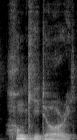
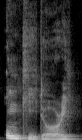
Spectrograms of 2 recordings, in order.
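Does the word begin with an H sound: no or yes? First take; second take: yes; no. First: It starts with a clear breathy H sound. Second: It starts with the vowel, with no H sound. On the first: The speaker calls it right. "it's hunky dory" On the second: The speaker calls it wrong. "It's not unky dory"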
